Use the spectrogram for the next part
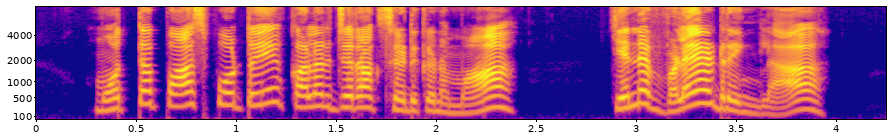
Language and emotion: Tamil, angry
